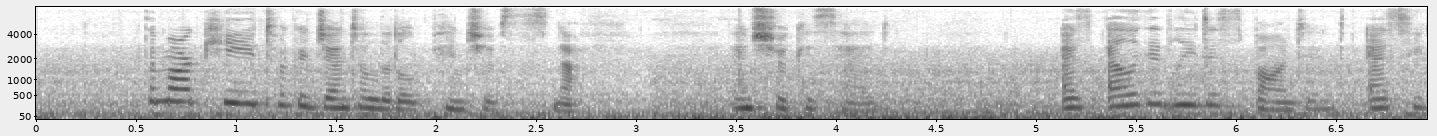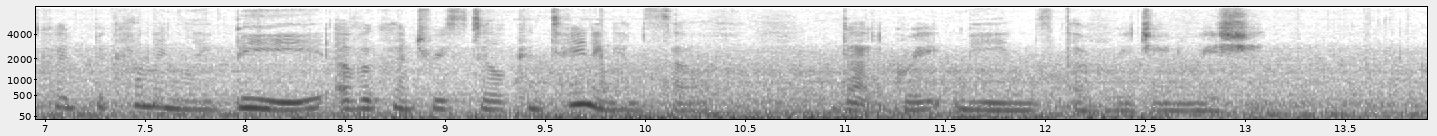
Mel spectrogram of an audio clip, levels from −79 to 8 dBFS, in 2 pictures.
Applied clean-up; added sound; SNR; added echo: none; Car; 2 dB; none.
